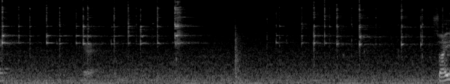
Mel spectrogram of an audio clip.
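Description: Metal spoon stirring chocolate syrup into milk in a drinking glass, clinking irregularly against the glass, each clink ringing briefly.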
